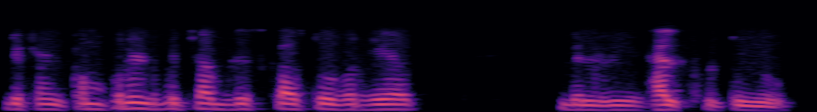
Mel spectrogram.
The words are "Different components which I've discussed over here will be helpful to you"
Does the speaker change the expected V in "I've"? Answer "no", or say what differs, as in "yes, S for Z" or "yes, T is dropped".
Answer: yes, B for V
